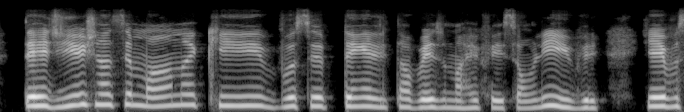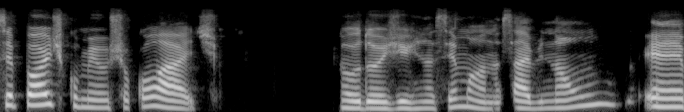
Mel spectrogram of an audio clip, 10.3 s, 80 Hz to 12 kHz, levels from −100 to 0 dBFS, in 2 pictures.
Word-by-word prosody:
ter 275 Hz, 0 st, +9 dB
dias 280 Hz, +6 st, +2 dB
na 310 Hz, 0 st, +1 dB
semana 295 Hz, 0 st, -1 dB
que 280 Hz, -1 st, -1 dB
você 260 Hz, +2 st, 0 dB
tenha, 260 Hz, 0 st, +3 dB
ali, 235 Hz, -2 st, -4 dB
talvez 230 Hz, -1 st, +1 dB
1 220 Hz, -1 st, -6 dB
refeição 210 Hz, -1 st, -6 dB
livre, 225 Hz, -5 st, 0 dB, 0.3 s
e -, -, 0 dB
aí, 265 Hz, -, +9 dB
você 255 Hz, +3 st, -1 dB
pode 300 Hz, +2 st, +4 dB
comer 235 Hz, -4 st, -6 dB
um 220 Hz, -, -7 dB
chocolate, 220 Hz, -3 st, 0 dB, 0.9 s
ou 210 Hz, -1 st, 0 dB
2 195 Hz, -2 st, 0 dB
dias 195 Hz, -1 st, -3 dB
na 200 Hz, 0 st, -8 dB
semana 230 Hz, -4 st, -6 dB
sabe, 195 Hz, -3 st, -1 dB
não, 265 Hz, +10 st, -5 dB, 0.2 s
eh, 245 Hz, -1 st, +3 dB
245 Hz, 160 wpm, -24 LUFS, 215-275 Hz, 0.9 s, ter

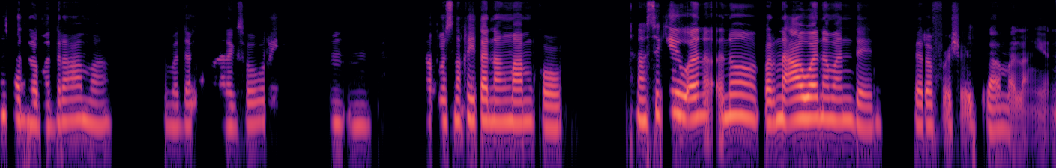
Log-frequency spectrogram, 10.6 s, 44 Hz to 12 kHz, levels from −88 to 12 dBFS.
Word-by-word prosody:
na 255 Hz, -, -2 dB
siya 220 Hz, -, -2 dB
drama-drama, 200 Hz, +2 st, -5 dB, 0.6 s
drama-drama 185 Hz, +6 st, -12 dB, 0.2 s
nag-sorry, 195 Hz, +4 st, -10 dB, 0.5 s
mm. 190 Hz, -2 st, -11 dB, 0.6 s
Tapos 210 Hz, 0 st, -7 dB
nakita 215 Hz, 0 st, +1 dB
ng 210 Hz, 0 st, 0 dB
ma'am 205 Hz, 0 st, +1 dB
ko, 175 Hz, 0 st, -2 dB, 0.8 s
"Ah, 215 Hz, -, +2 dB
sige 265 Hz, 0 st, +2 dB
ano 245 Hz, +2 st, +3 dB
ano" 245 Hz, -1 st, +2 dB
parang 205 Hz, +3 st, +2 dB
naawa 230 Hz, +2 st, +8 dB
naman 225 Hz, -1 st, 0 dB
din, 175 Hz, 0 st, -4 dB, 0.3 s
pero 190 Hz, -1 st, -2 dB
for -, -, -10 dB
sure -, -, -10 dB
drama 165 Hz, -1 st, -7 dB
lang -, -, -15 dB
yun. -, -, -23 dB
205 Hz, 140 wpm, -23 LUFS, 185-225 Hz, 0.8 s, naawa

